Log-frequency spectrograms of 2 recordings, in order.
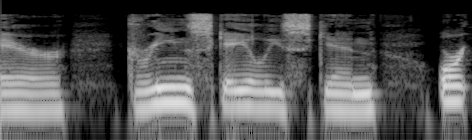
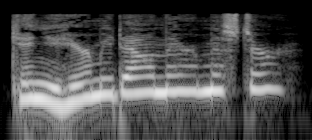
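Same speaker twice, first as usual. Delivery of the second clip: high, lightly voiced kid calling down; calling child; 11 semitones higher, faster than usual. Child calls down the rain drain, high voice. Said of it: "a little bit louder this time".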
